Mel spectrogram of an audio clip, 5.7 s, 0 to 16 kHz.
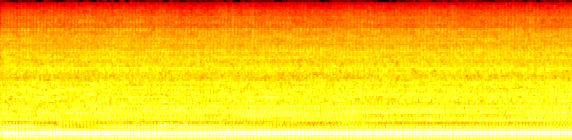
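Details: Trash-salvaged 5000 watt Generac generator with new carburetor, kill switch wiring just fixed (switch had been upside down): steady even single-cylinder drone with regular beat, no misses or knocks; running smoothly.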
